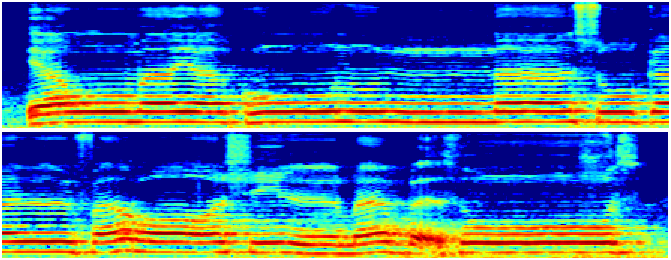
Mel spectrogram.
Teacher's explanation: Jangan baca yauma yakununna. Nunna tu dengung. Macam dengung tapi dia tak panjang. Dia kena dua harakat. Dia ada wajibul ghunah di situ.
